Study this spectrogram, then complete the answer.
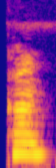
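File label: "con", Nigerian Pidgin, male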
